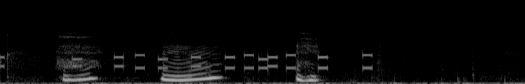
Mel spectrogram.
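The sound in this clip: Touch-tone beeps of a telephone number being dialed: a quick run of short paired-tone beeps, interrupted by a few bursts of voice sounds, with quiet after.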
